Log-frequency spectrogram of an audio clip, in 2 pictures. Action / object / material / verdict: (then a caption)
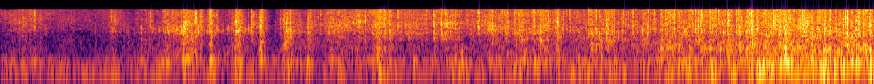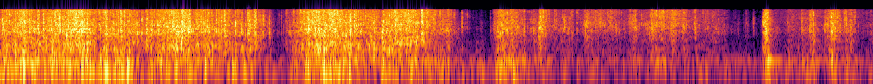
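scrape / metallic foil sheet / metal foil / none. Fingertips of both hands scratch and scrunch a large silver metallic foil sheet lying flat on a white cloth. The result is a dense, bright crinkling and crackling with almost no low end, building to its loudest in the middle and breaking off in short pauses near the end.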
